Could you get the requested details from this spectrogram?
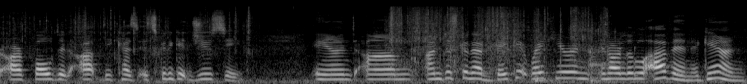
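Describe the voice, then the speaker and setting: A woman hosting a casual cooking demonstration, chatting through each step with folksy asides. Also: a little high. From Cape Cod, also grew up partly in Berlin in a US military family. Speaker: cooking show host. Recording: noticeable background room noise.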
